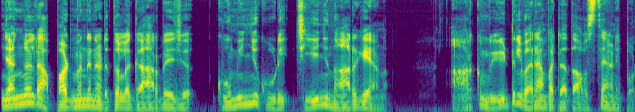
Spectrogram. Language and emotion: Malayalam, disgusted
